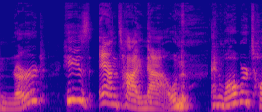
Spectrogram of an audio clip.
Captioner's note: chuckles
